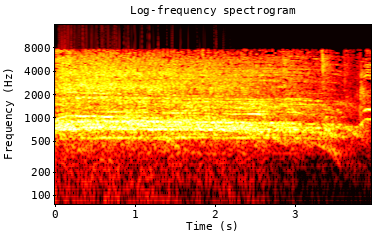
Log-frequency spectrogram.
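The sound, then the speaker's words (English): A crowd erupts in loud, sustained shouting and cheering in praise of the Lord at a preacher's call. Many voices blend into a dense roar that holds steady for several seconds before tapering slightly at the end. “Give the Lord a shout.”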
